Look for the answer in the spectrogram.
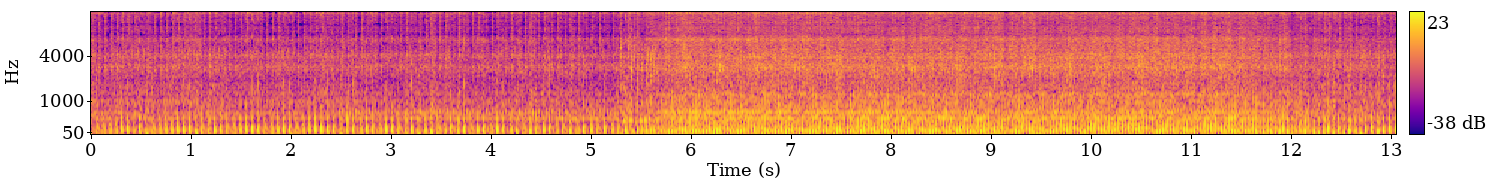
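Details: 5 HP Briggs & Stratton on an MTD rototiller after carb cleaning, started without priming: speed rises and falls rather than holding steady, a hunting surge pointing to a fuel mixture problem. Almost idles well off throttle.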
